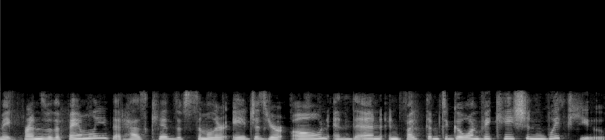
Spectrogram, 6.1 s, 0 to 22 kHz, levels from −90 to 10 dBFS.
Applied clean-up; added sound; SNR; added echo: neural mask model DeepFilterNet 3.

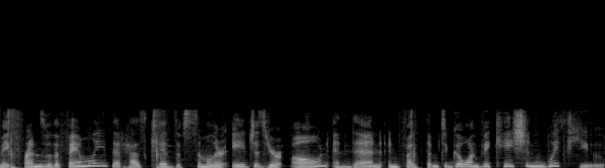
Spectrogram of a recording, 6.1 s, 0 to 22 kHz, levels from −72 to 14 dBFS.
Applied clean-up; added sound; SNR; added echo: neural mask model RNNoise.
